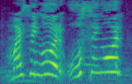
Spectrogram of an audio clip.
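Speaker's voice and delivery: high, loud startled plea; shocked protest. Acted. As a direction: cry out in alarm. Reporter pleads as farmer shouts. (protesto espantado)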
